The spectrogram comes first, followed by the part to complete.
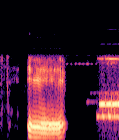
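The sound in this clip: A telephone rings in two loud electronic bursts of harmonic tone separated by a short gap, the second running to the end. Faint talk comes briefly before the first ring.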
